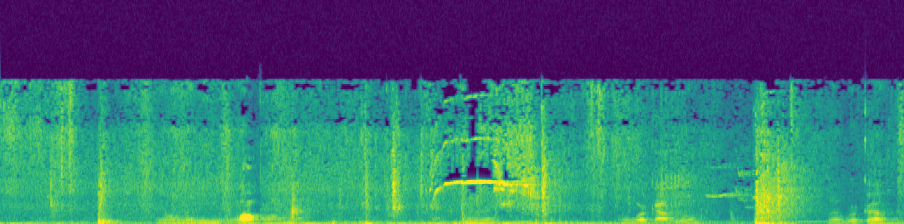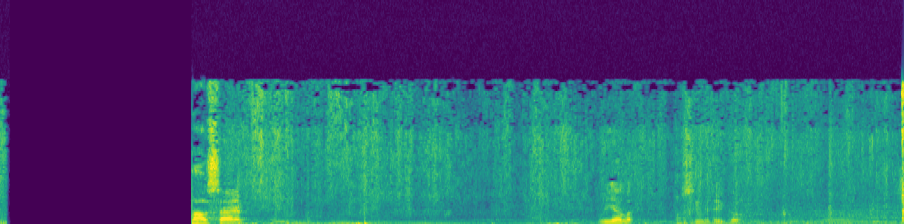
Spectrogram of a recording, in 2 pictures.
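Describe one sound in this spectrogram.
A middle-aged man talks casually, close to a phone microphone.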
